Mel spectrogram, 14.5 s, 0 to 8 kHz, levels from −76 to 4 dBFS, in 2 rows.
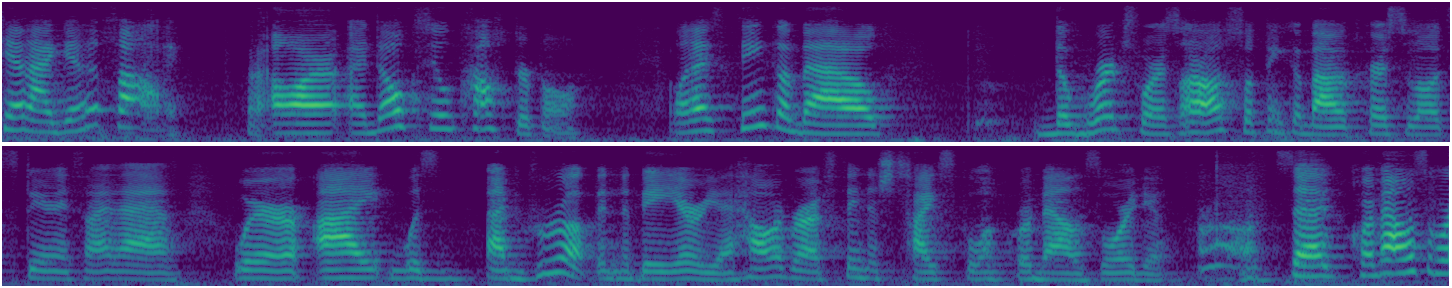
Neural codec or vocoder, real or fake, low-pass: codec, 16 kHz, 0.5 kbps, FunCodec, trained on Chinese and English, 25 frames a second; fake; 7.2 kHz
